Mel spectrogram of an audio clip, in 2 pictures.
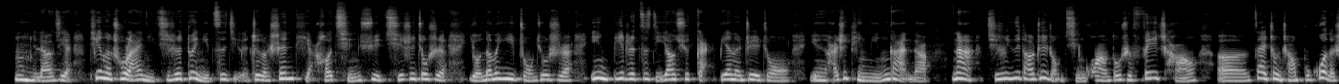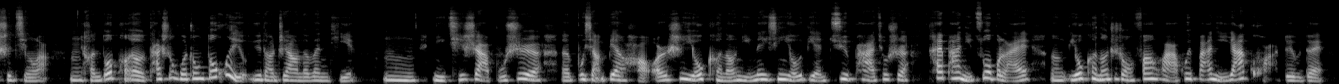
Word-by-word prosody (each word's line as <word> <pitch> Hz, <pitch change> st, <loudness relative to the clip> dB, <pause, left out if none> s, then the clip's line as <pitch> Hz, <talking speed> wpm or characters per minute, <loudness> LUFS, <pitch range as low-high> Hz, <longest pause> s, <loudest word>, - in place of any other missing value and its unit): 嗯， 210 Hz, -3 st, +6 dB
了 170 Hz, 0 st, 0 dB
解， 190 Hz, -1 st, -1 dB, 0.2 s
听 300 Hz, 0 st, +4 dB
得 255 Hz, -, +6 dB
出 260 Hz, +1 st, +3 dB
来， 215 Hz, -2 st, +4 dB
你 190 Hz, -6 st, +1 dB
其 200 Hz, 0 st, -4 dB
实 250 Hz, +3 st, +4 dB
对 275 Hz, +1 st, +2 dB
你 170 Hz, -11 st, +1 dB
自 235 Hz, +8 st, -1 dB
己 -, -, -7 dB
的 -, -, -9 dB
这 220 Hz, -, +1 dB
个 190 Hz, -3 st, +1 dB
身 265 Hz, +7 st, +4 dB
体 265 Hz, -1 st, -6 dB
啊 -, -, -10 dB
和 195 Hz, -, -1 dB
情 195 Hz, -3 st, -3 dB
绪， 200 Hz, +1 st, -1 dB
其 210 Hz, +2 st, -3 dB
实 250 Hz, +2 st, +1 dB
就 245 Hz, 0 st, +2 dB
是 215 Hz, -5 st, -1 dB, 0.2 s
有 180 Hz, -5 st, 0 dB
那 215 Hz, +4 st, +2 dB
么 255 Hz, -, +5 dB
一 255 Hz, -1 st, +7 dB
种 185 Hz, -7 st, -4 dB
就 220 Hz, +1 st, 0 dB
是 195 Hz, -3 st, -2 dB, 0.2 s
硬 265 Hz, -2 st, +6 dB
逼 260 Hz, +1 st, +2 dB
着 250 Hz, 0 st, +2 dB
自 250 Hz, 0 st, -2 dB
己 -, -, -7 dB
要 230 Hz, +1 st, +3 dB
去 245 Hz, +1 st, -1 dB
改 250 Hz, -1 st, -5 dB
变 235 Hz, 0 st, +2 dB
的 215 Hz, -, +2 dB
这 215 Hz, -1 st, +2 dB
种， 165 Hz, -4 st, -5 dB, 0.2 s
嗯， 185 Hz, -1 st, 0 dB
还 190 Hz, -, -3 dB
是 280 Hz, +5 st, 0 dB
挺 220 Hz, -10 st, -1 dB
敏 165 Hz, +8 st, 0 dB
感 255 Hz, 0 st, +1 dB
的。 -, -, -4 dB, 0.2 s
那 250 Hz, -3 st, +5 dB
其 240 Hz, -, -1 dB
实 265 Hz, -, +4 dB
遇 280 Hz, +2 st, +3 dB
到 245 Hz, -3 st, 0 dB
这 290 Hz, 0 st, +1 dB
种 230 Hz, -1 st, -5 dB
情 150 Hz, -, -7 dB
况 180 Hz, +1 st, -2 dB
都 205 Hz, +2 st, -1 dB
是 205 Hz, -2 st, -1 dB
非 275 Hz, +9 st, -2 dB
常 165 Hz, -, -4 dB, 0.2 s
呃， 165 Hz, +1 st, -2 dB
再 275 Hz, +4 st, +1 dB
正 240 Hz, -3 st, +2 dB
常 200 Hz, 0 st, -2 dB
不 210 Hz, -, -5 dB
过 290 Hz, +6 st, +1 dB
的 -, -, -2 dB
事 200 Hz, -2 st, -2 dB
情 170 Hz, -5 st, -6 dB
了， 165 Hz, -, -7 dB, 0.2 s
嗯， 195 Hz, -1 st, -2 dB
很 180 Hz, -1 st, -4 dB
多 260 Hz, -, +4 dB
朋 275 Hz, -6 st, -3 dB
友 195 Hz, -3 st, +3 dB
他 240 Hz, -, -2 dB
生 275 Hz, +2 st, -2 dB
活 240 Hz, -1 st, +3 dB
中 265 Hz, +1 st, +3 dB
都 320 Hz, +2 st, +2 dB
会 385 Hz, -1 st, +3 dB
有 -, -, -3 dB
遇 215 Hz, -2 st, 0 dB
到 190 Hz, -4 st, -2 dB
这 200 Hz, +2 st, -2 dB
样 180 Hz, -1 st, 0 dB
的 170 Hz, -, -3 dB
问 175 Hz, -1 st, -4 dB
题。 160 Hz, +2 st, -8 dB, 0.2 s
嗯， 190 Hz, -3 st, +1 dB
你 185 Hz, -3 st, 0 dB
其 190 Hz, +5 st, -4 dB
实 220 Hz, -, 0 dB
啊， 170 Hz, -, +4 dB
不 175 Hz, +3 st, -6 dB
是 215 Hz, -4 st, +2 dB, 0.2 s
呃， 175 Hz, 0 st, -3 dB
不 220 Hz, +5 st, -2 dB
想 220 Hz, 0 st, -1 dB
变 215 Hz, -5 st, +1 dB
好， -, -, -4 dB
而 190 Hz, +5 st, +1 dB
是 255 Hz, +4 st, +2 dB
有 225 Hz, +1 st, +4 dB
可 195 Hz, -5 st, -3 dB
能 170 Hz, +4 st, -1 dB
你 175 Hz, -, -2 dB
内 225 Hz, +4 st, +3 dB
心 230 Hz, +2 st, +3 dB
有 200 Hz, -2 st, +2 dB
点 200 Hz, -6 st, -3 dB
惧 235 Hz, +6 st, +2 dB
怕， 215 Hz, -7 st, -2 dB
就 230 Hz, +3 st, -3 dB
是 205 Hz, -4 st, -3 dB, 0.2 s
害 290 Hz, -1 st, +2 dB
怕 280 Hz, -1 st, +1 dB
你 190 Hz, -6 st, +4 dB
做 290 Hz, +7 st, 0 dB
不 225 Hz, -, -1 dB
来， 175 Hz, +4 st, -1 dB, 0.2 s
嗯， 185 Hz, 0 st, -2 dB
有 235 Hz, +5 st, +5 dB
可 270 Hz, -1 st, +2 dB
能 225 Hz, +1 st, +3 dB
这 245 Hz, -, -4 dB
种 210 Hz, -5 st, -1 dB
方 255 Hz, +5 st, +2 dB
法 215 Hz, -, -1 dB
会 255 Hz, -1 st, -1 dB
把 230 Hz, -1 st, -2 dB
你 190 Hz, -6 st, +2 dB
压 255 Hz, +4 st, +3 dB
垮， -, -, -11 dB
对 185 Hz, -, -1 dB
不 165 Hz, -, -7 dB
对？ 165 Hz, -3 st, -5 dB
215 Hz, 320 characters per minute, -20 LUFS, 185-245 Hz, 0.2 s, 一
